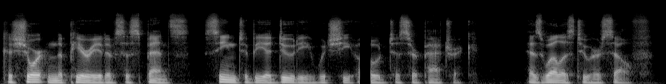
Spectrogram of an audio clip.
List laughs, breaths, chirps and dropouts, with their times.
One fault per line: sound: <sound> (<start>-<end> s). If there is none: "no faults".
sound: dropout (3.6-3.7 s)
